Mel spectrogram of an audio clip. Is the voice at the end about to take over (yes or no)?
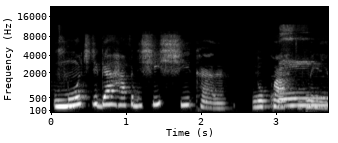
yes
